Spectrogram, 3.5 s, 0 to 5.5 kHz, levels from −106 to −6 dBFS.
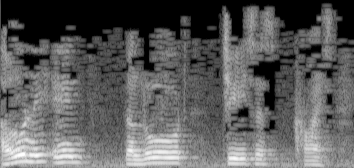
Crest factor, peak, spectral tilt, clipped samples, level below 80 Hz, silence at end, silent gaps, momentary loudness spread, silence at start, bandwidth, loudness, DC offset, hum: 16 dB; 0 dBFS; -9.5 dB/octave; under 0.1%; -50 dBFS; 0.25 s; none; 17 LU; 0 s; 5.4 kHz; -17 LUFS; under 0.1%; none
